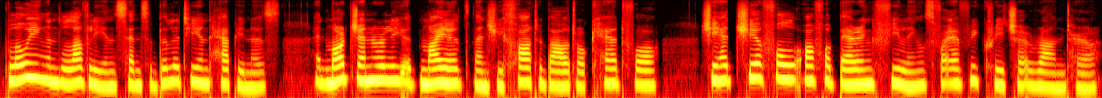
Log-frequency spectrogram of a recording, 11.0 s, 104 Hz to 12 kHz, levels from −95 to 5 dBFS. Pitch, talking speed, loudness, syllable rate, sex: 215 Hz, 160 wpm, -18 LUFS, 5.3 syllables/s, female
